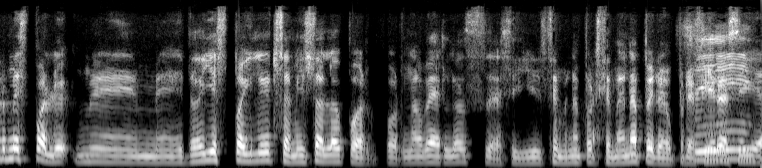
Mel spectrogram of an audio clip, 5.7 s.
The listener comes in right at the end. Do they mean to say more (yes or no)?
yes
